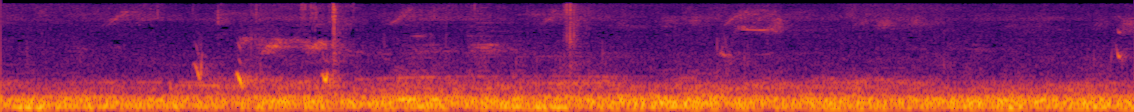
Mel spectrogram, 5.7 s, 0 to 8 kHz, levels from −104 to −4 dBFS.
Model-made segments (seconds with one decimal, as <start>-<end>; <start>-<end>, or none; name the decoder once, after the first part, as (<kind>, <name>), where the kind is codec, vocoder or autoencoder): none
